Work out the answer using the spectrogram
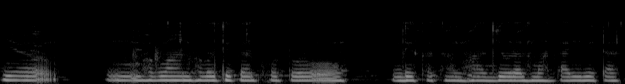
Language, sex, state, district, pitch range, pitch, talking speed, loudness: Chhattisgarhi, female, Chhattisgarh, Balrampur, 175-190 Hz, 180 Hz, 105 wpm, -37 LUFS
